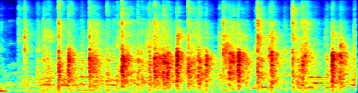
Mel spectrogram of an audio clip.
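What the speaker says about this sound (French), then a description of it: "Donc on peut les applaudir, merci à eux." An audience at a literary conference in a hall applauds with steady, dense clapping, moderately loud and continuous for a few seconds.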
